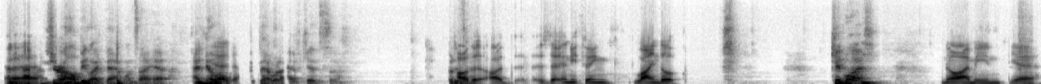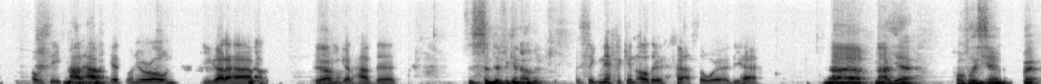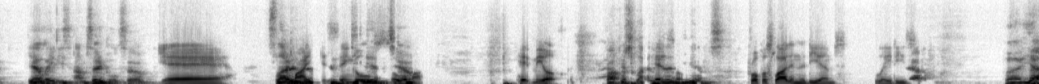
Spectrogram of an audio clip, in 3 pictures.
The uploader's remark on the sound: Apologies on the technical poorness and bad quality, we're exploring different platforms where we can deliver this through.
